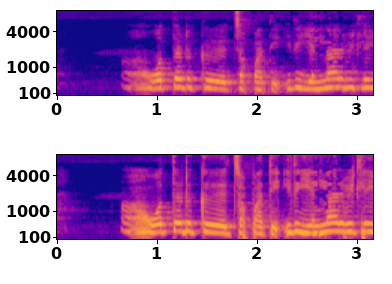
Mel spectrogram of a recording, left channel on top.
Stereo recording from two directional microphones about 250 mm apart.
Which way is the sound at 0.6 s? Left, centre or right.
Right.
